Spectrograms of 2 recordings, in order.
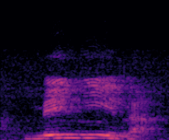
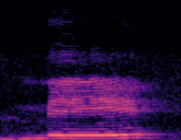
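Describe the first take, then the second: First: Said in the usual way. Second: MENINA broken into ME, NI, NA with pauses; teacher sounding out ME... NI... NA; intoned in three. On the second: Shown as a demonstration. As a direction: give each syllable of MENINA its own beat. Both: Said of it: "entonar ela três vezes".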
